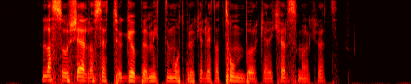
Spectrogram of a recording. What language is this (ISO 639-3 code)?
swe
